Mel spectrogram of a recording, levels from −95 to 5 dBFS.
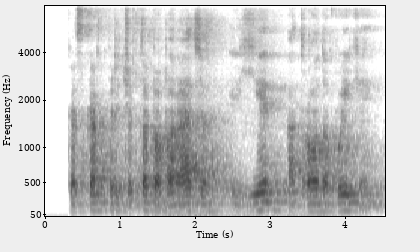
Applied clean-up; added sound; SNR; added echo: neural separator model SepFormer DNS4.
